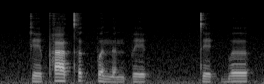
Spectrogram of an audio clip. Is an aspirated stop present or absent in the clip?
present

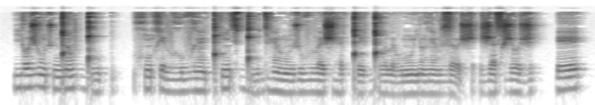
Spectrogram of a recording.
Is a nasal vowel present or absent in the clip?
present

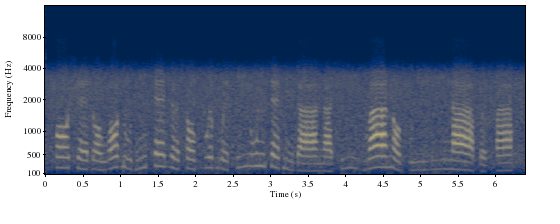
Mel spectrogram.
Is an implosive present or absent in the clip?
present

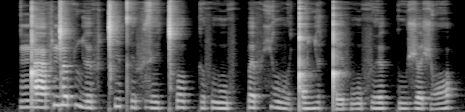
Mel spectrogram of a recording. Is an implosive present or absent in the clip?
absent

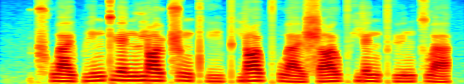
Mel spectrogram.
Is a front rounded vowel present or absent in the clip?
present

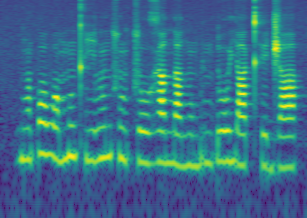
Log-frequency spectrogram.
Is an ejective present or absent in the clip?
present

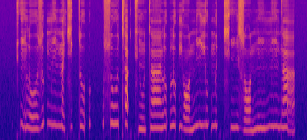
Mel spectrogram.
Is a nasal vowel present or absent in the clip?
present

